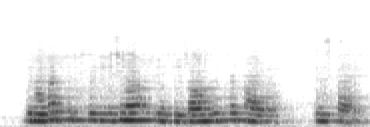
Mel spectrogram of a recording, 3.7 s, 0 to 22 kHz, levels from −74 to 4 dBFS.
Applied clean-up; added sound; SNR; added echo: neural separator model SepFormer DNS4.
